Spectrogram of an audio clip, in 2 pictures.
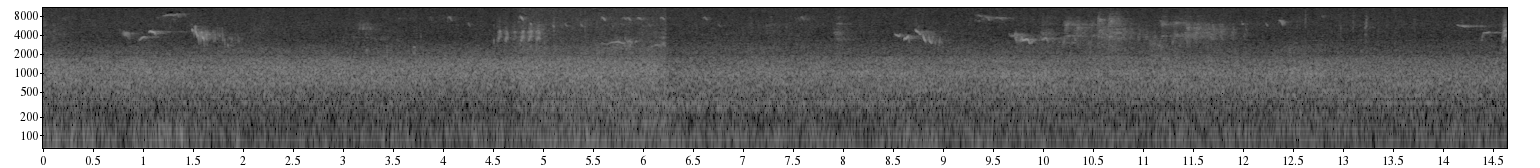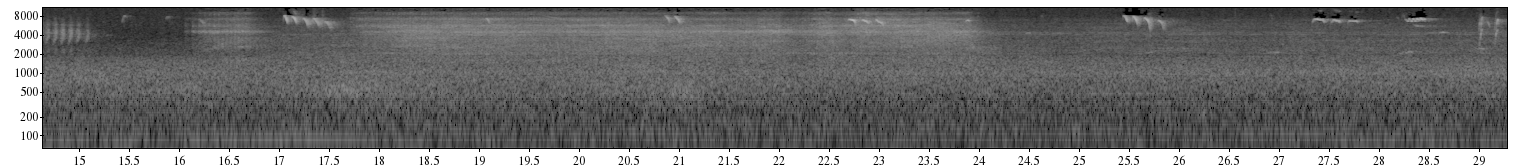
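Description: Short, high bird chirps scattered over a steady outdoor noise, with a spell of denser high chirping about two-thirds of the way through.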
